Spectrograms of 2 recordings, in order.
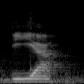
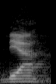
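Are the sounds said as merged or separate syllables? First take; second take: separate; merged. First: Two separate syllables are said one after another. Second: The sounds are merged into a single syllable. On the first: "pronunciaciones sería di ya" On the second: "más como juntos"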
